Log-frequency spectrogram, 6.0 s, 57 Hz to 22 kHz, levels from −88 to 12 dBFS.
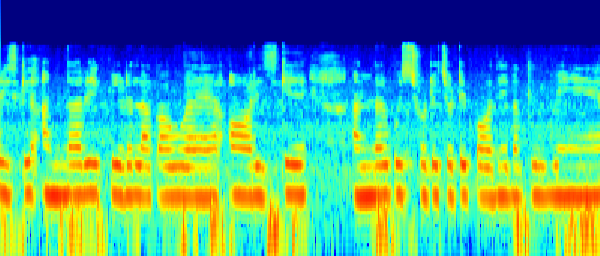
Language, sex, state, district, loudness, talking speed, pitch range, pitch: Hindi, female, Uttar Pradesh, Shamli, -12 LUFS, 170 wpm, 230-245 Hz, 235 Hz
